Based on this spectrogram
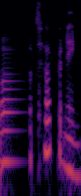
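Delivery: soft, high, hushed, barely audible half-whisper. Asking a companion who says it's too loud, half-whispering in character. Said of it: "She'll go down to a whisper".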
